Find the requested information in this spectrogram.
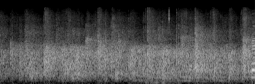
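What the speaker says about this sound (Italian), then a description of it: "Fatevi un applauso e cambiate..." Applause from a studio audience at a game show pitting two Pro Loco village teams against each other, a dense, fairly loud wash of clapping filling the whole moment.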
